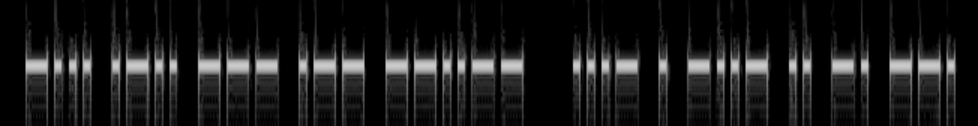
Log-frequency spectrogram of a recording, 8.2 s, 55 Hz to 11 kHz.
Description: Morse code, heard as a keyed tone, about 20 wpm, 700 Hz. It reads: BLOW, VEXING
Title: Pangram Challenge v2 - 20wpm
